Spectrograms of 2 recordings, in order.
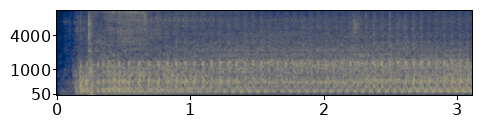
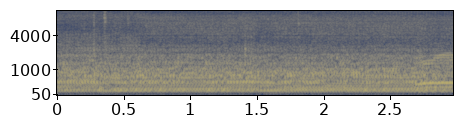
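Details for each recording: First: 1966 Yamaha YL1 Twinjet 100cc two-stroke twin from a junkyard: runs with a steady, slightly flat, choked buzz while leaking fuel from the drain; owner believes the exhausts are clogged, unconfirmed. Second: 1966 Yamaha YL1 Twinjet 100cc two-stroke twin, junkyard find: busy crackly buzz holding steady fast idle, slight rise at end; normal running.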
